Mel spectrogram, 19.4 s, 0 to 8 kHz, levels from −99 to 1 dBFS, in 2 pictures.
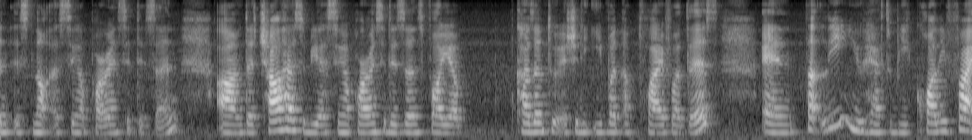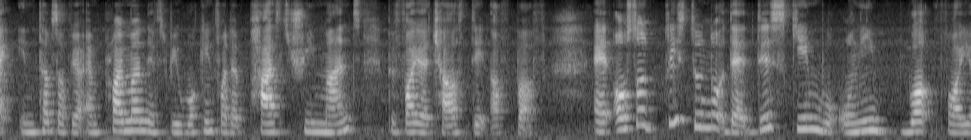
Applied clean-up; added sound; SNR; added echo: none; none; none; none.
